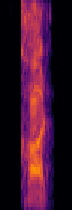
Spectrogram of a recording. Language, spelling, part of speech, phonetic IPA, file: Bengali, খড়, noun, [kʰɔɽ], LL-Q9610 (ben)-খড়.wav
- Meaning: straw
